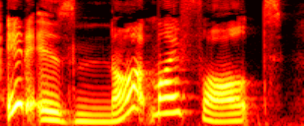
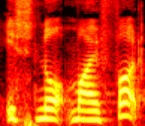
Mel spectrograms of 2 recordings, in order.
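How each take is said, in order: First: IS and NOT drawn out slowly; emphatic insistence. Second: Said in the usual way. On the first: Real, not acted. Podcaster denies blame, stressing IS and NOT slowly. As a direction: spell out "It is not my fault" slowly, weighting each word.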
